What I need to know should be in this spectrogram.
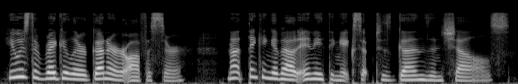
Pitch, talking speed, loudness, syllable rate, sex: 230 Hz, 175 wpm, -19 LUFS, 5.4 syllables/s, female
